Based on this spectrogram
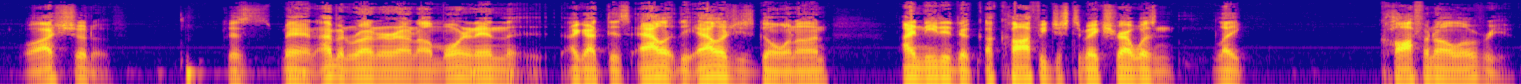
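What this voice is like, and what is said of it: Deeper, congested voice. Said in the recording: “I thought I was going to lose my voice. That's why my voice is kind of deeper today, because... my allergies went haywire overnight, and I was so locked up.”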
